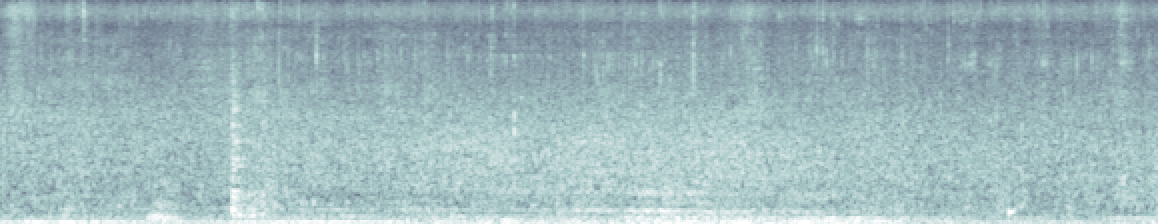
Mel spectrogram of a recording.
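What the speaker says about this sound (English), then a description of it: "I apologize for the road noise in the back." Steady low rumble of road traffic in the background, a constant broadband roar with no talking over it.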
